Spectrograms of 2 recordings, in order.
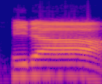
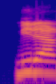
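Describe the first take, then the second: First: The final vowel is drawn out long. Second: The final vowel is short and clipped. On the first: The speaker calls it right. "একটু টান আছে জন্য আমরা বলবো মীরা" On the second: The speaker calls it wrong. "শুধু মীরা বলা যাবে না"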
